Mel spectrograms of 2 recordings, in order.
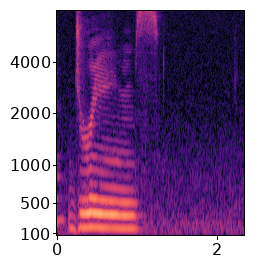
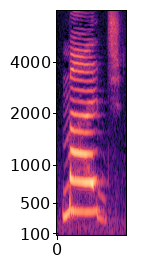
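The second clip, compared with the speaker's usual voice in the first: high, loud fond cry; laughing exclamation; 12 semitones higher, 6 dB louder than usual. Acted. Henry catching Mudge with the cookie, laughing. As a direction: call his name through a laugh. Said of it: "Henry laughed".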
